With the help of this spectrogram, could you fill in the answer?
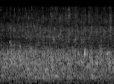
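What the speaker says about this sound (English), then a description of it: "I'm able to actively collect this water as it's falling off the rocks before it hits the pool below." Water spilling off rocks into a pool below in the outdoors, a steady broadband rush and splash that holds evenly loud for the whole stretch with no talk over it.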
